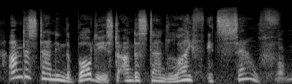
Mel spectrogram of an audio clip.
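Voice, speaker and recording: An actor playing an earnest, polite and inquisitive young gentleman in a radio drama. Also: sits high, big pitch swings, a little fast, a crowd in the background. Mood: eager.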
